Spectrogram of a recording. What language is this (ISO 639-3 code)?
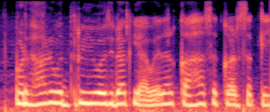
mag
